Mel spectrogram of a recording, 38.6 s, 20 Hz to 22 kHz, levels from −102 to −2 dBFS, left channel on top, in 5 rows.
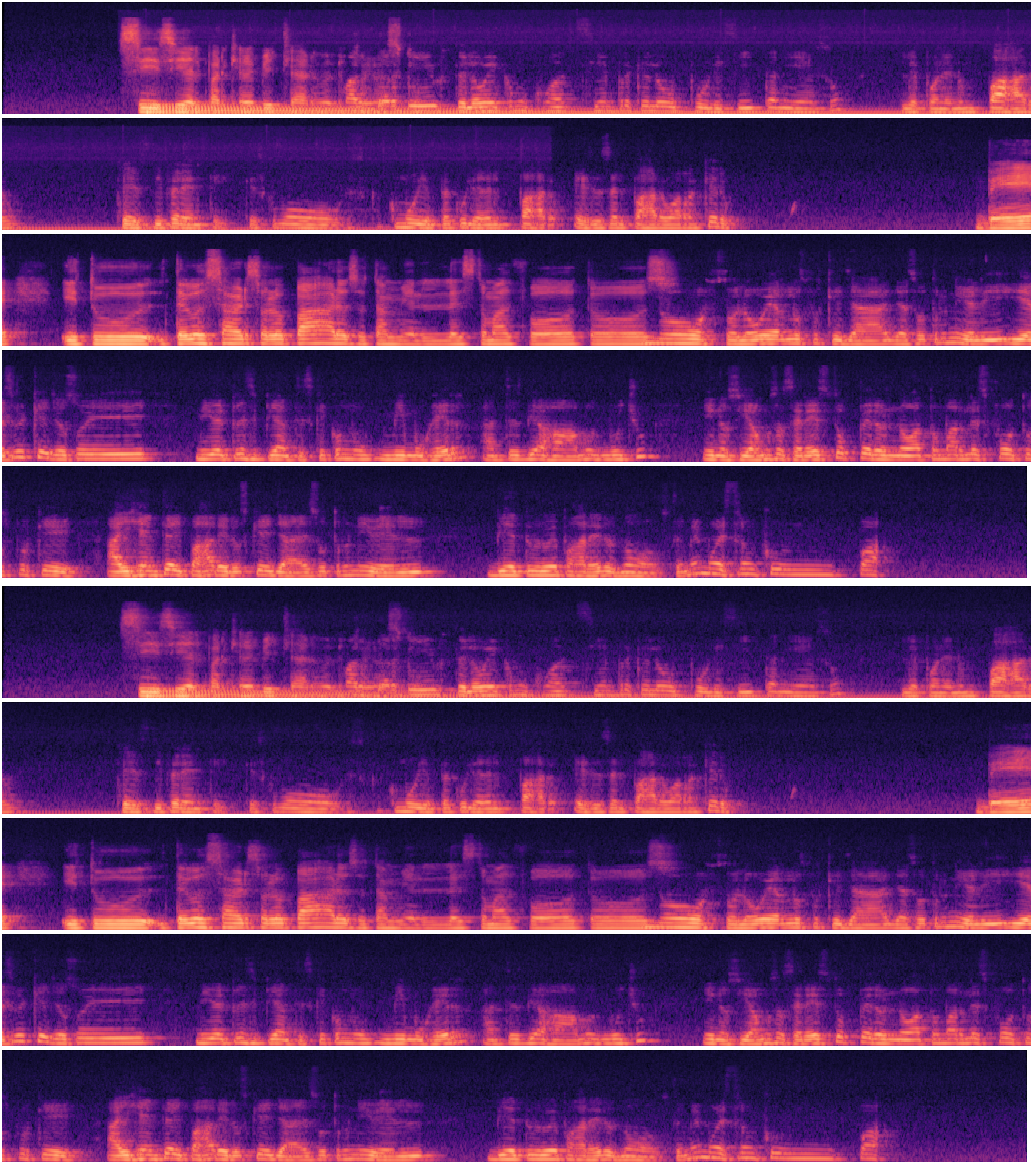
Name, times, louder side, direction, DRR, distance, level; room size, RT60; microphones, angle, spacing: voice 1, 0.9-3.2 15.0-20.4, left 2 dB, 45° left, 0.8 m, -23 dB
sound 1, 1.1-11.8, left 5 dB, 90° left, 0.5 m, -32 dB
voice 2, 2.6-6.3 6.7-7.9 8.6-10.3 10.6-13.3 20.2-24.3 24.6-28.1 28.4-34.2 34.5-37.4, left 2 dB, 15° left, 0.5 m, -27 dB
11.0 x 6.2 x 7.3 m
head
